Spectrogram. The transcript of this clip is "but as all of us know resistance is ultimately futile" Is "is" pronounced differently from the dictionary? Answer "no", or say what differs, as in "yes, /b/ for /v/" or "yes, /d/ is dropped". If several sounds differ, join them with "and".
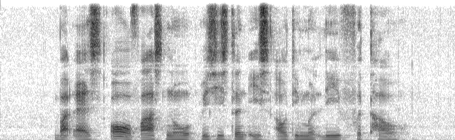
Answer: yes, /s/ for /z/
